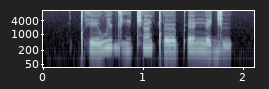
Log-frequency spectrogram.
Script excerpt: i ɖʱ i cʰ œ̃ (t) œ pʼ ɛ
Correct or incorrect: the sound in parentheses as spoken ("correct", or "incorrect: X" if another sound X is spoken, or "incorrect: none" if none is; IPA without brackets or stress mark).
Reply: incorrect: ǃ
